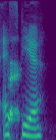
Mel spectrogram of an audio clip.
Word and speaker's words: Espir: Deanna Espir.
